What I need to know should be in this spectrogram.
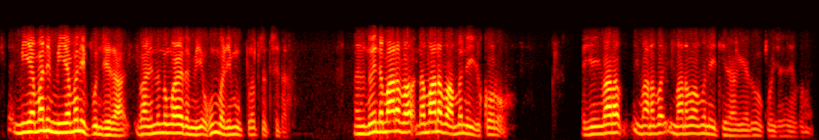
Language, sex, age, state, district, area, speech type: Manipuri, male, 30-45, Manipur, Kakching, rural, conversation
